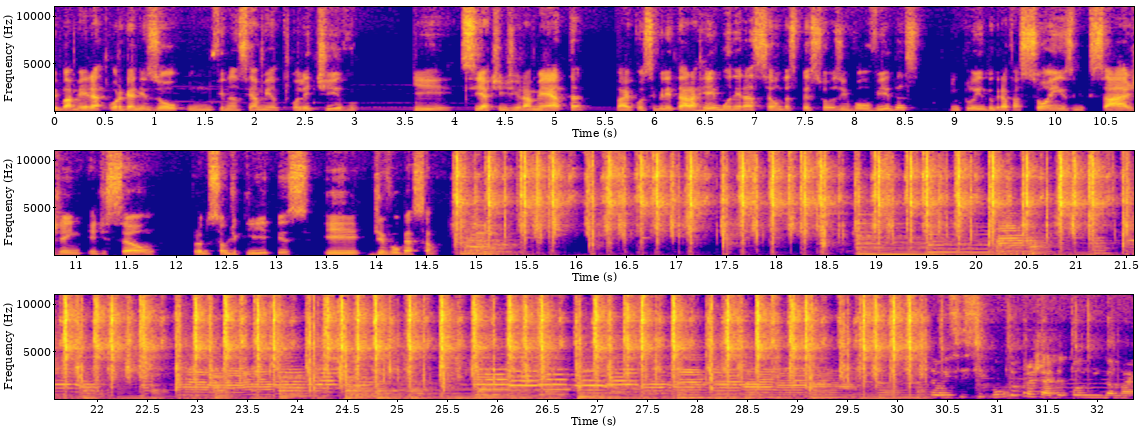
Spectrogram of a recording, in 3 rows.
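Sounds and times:
speech: 0.0s - 15.3s
typewriter keys typing: 14.8s - 32.1s.

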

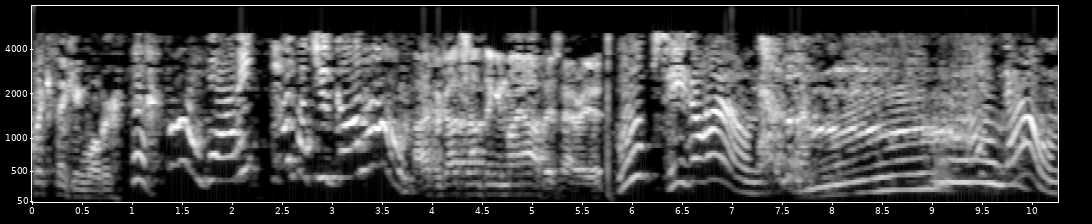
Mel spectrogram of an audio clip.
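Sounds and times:
speech: 0.2s - 10.2s
cow mooing: 7.7s - 9.7s.

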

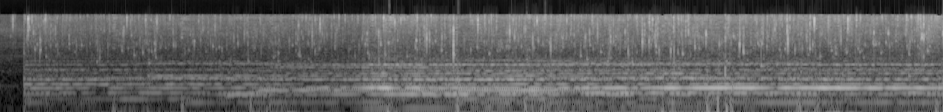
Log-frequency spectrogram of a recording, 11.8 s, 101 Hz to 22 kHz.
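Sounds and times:
water drips and gentle splashes: 0.0s - 11.7s
calm ambient meditation music played from a CD: 0.3s - 11.7s.

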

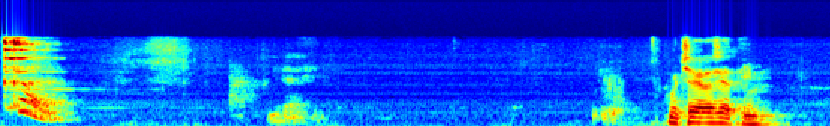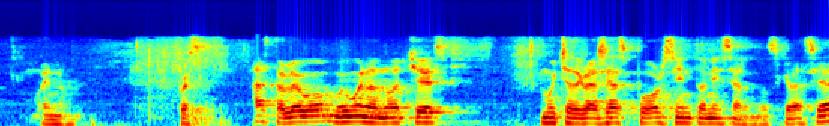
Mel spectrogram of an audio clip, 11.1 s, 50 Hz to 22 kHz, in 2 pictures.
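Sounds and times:
glasses clinking in a toast: 0.0s - 0.8s
speech: 4.0s - 11.0s.

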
